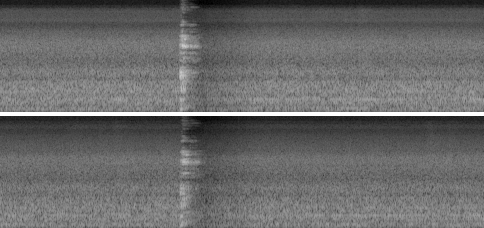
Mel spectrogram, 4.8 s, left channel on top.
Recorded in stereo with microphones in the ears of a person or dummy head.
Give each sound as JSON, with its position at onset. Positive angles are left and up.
{"t": 1.8, "sound": "a cough", "side_deg": 70, "distance_m": 1.0}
